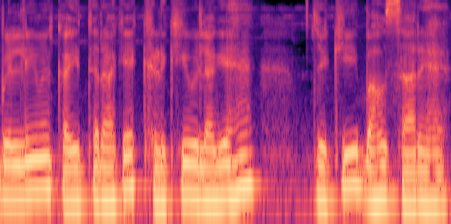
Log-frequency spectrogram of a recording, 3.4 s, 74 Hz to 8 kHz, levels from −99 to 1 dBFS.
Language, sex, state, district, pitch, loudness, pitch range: Hindi, male, Jharkhand, Garhwa, 125 Hz, -14 LUFS, 115-150 Hz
